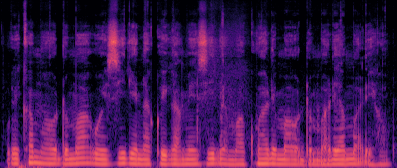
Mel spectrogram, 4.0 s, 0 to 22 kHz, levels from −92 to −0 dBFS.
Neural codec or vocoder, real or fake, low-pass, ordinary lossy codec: vocoder, 44.1 kHz, 128 mel bands, Pupu-Vocoder; fake; none; none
